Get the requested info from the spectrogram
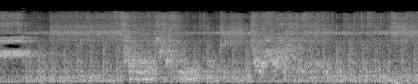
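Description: Harsh electronic noise from circuit-bent hardware played live: a loud, dense wall of hiss and squeal whose texture shifts abruptly every second or so.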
